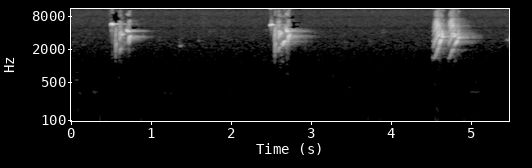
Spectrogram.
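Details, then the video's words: Pet European goldfinch giving 'boniments' song, three bright, tinkling twittered bursts about two seconds apart, each high and quick, over a faint low hum. "Chardonneret boniments"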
